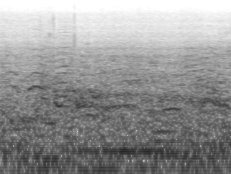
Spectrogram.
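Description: Lazy-river water sloshing and churning around a camera held at the waterline, a steady rushing noise, with the voices of people nearby mixed in.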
